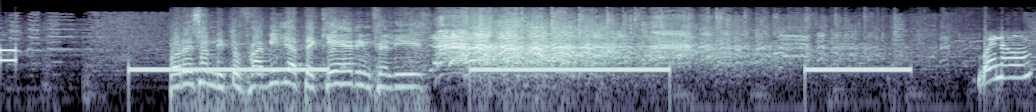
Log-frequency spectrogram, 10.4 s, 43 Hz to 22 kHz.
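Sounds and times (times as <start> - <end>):
telephone dial and touch tones as a call is placed: 1.3 - 3.4, 5.6 - 6.7, 8.2 - 9.1
speech: 1.7 - 4.4, 9.9 - 10.3
laughter: 4.3 - 9.8.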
